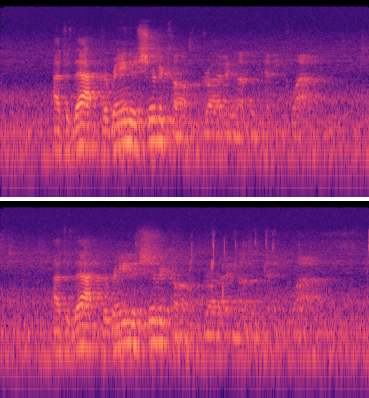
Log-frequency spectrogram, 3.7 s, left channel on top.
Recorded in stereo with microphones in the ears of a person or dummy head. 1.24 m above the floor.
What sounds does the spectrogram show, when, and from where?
0.5 s a man speaking: 10° left (ahead or behind), 0.6 m; by 3.2 s 55° left (ahead or behind), 2.5 m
